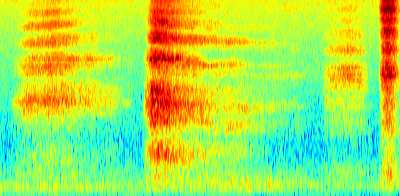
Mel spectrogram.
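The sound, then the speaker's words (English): Heavy breathing through pain in a sore hip flexor as pressure is applied to it, with long drawn breaths broken by a couple of sharp, forceful intakes, the last one short and abrupt. No one speaks. “I'm just breathing through it.”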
